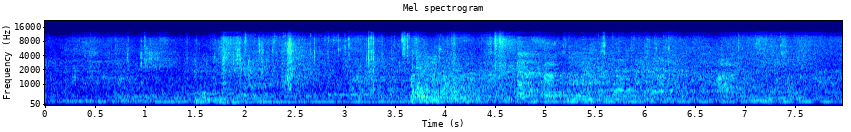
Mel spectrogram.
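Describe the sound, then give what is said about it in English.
London Overground trains rumble steadily in the tunnels beneath for the whole stretch, a low droning hum with rhythmic clattering over it that swells briefly partway through before settling back. “And the other noise you hear down here is trains on the London Overground.”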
